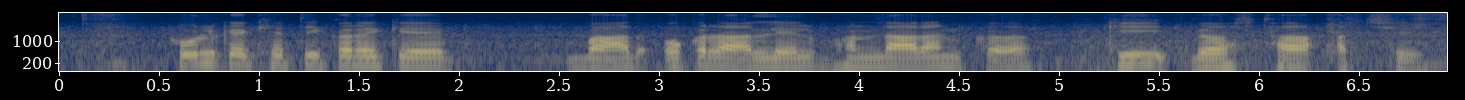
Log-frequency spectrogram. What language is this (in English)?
Maithili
